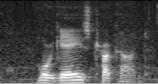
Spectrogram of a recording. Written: morgase

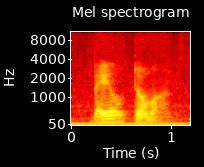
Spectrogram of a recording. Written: domon

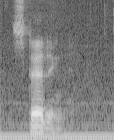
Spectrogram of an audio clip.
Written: stedding

